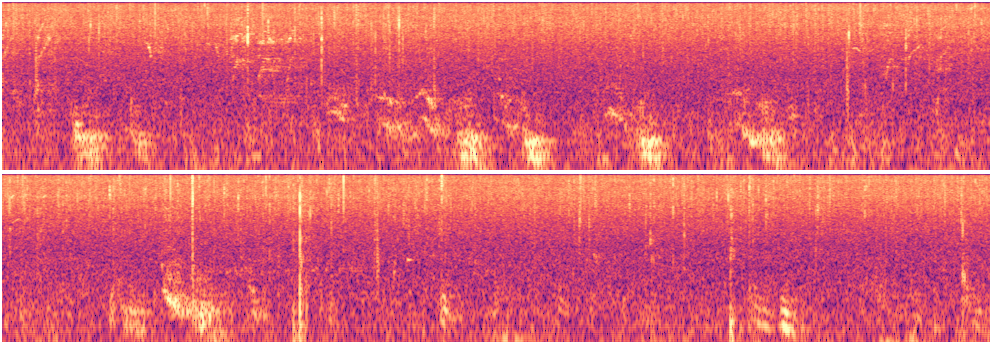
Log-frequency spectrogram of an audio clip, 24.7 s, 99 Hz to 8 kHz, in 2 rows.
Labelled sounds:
3.2	3.5	humpback whale, 1.1 to 1.5 kHz

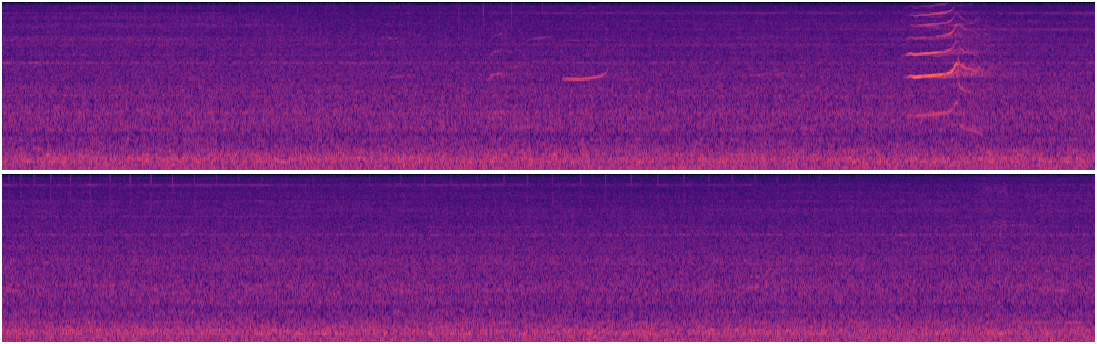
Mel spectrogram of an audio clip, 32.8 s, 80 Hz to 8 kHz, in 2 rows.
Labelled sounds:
7.9	9.1	killer whale, southern resident, 1.9 to 4.2 kHz
13.5	14.0	killer whale, southern resident, 2.0 to 2.2 kHz
14.2	14.7	killer whale, southern resident, 2.3 to 2.6 kHz

